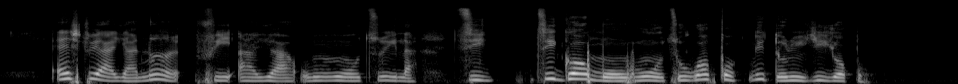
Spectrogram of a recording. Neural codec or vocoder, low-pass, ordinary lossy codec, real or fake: codec, 44.1 kHz, 7.8 kbps, DAC; 14.4 kHz; none; fake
